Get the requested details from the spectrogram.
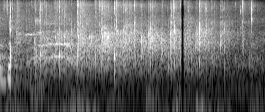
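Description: An audience in Langley breaks into steady applause marking ten months since it started meeting there, a dense, continuous patter of many hands clapping at an even level for several seconds, with a brief dip near the end and no speech over it.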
